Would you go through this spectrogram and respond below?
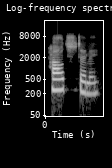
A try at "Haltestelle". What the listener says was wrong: Schau mal, es gibt ein E zwischen Halt und Stelle.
